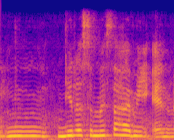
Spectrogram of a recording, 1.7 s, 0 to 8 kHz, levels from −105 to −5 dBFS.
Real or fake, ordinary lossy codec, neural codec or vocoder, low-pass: fake; none; codec, 16 kHz, 4 kbps, FunCodec, trained on LibriTTS, 50 frames a second; 7.2 kHz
